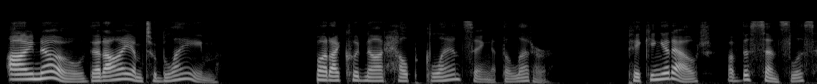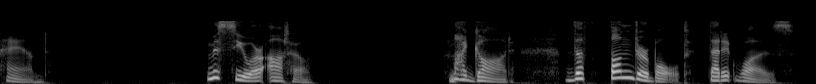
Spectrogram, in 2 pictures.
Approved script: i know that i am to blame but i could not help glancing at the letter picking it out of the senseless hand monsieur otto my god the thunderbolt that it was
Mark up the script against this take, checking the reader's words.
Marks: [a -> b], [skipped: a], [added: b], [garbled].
i know that i am to blame but i could not help glancing at the letter picking it out of the senseless hand monsieur otto my god the thunderbolt that it was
